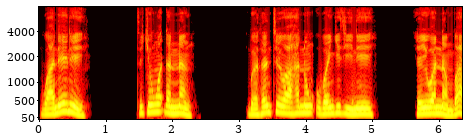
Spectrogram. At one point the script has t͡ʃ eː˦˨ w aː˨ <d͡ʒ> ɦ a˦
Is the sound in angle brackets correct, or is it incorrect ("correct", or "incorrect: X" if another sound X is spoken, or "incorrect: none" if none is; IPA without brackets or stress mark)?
incorrect: none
